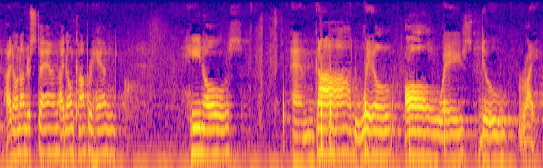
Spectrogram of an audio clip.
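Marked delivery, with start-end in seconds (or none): 3.7-10.8 very slow, drawn-out declaration; solemn assurance. Real, not acted. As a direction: stretch each word out with conviction. Preacher's solemn assurance of faith.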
